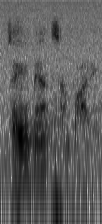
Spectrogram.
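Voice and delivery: hushed whisper to the congregation; whispered amen call. Real, not acted. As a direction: draw them in with a whisper.

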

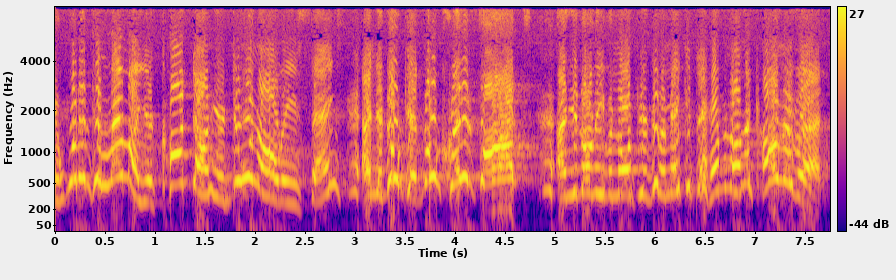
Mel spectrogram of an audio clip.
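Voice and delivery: mock complaining believer. Preacher mimics a believer who wants credit, high and whiny. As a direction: pitch it up like a self-pitying martyr. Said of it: "So you say".

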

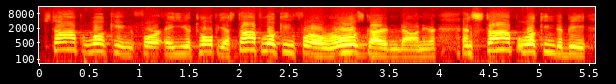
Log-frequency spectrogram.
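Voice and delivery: rising pulpit fervour; full-force preaching. Acted. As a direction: preach it insistently, climbing to a peak.

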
